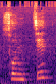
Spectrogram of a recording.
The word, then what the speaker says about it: 손짓: You know, S underneath sounds like D, right? 손짓, 실루엣, 몸짓, right?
